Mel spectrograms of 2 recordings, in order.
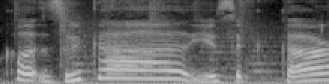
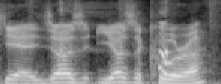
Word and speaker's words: Yozakura: Yuzakura. I'm gonna give that to you. It's Yozakura.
